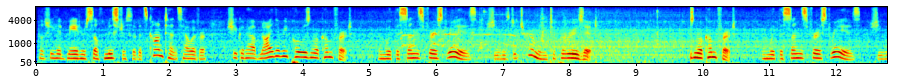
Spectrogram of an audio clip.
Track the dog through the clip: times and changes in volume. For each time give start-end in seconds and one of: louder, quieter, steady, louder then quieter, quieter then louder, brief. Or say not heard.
not heard.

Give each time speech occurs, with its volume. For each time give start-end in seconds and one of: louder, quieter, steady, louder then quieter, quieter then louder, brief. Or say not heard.
0.0-8.5 steady
9.8-12.7 brief.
